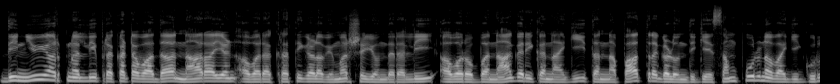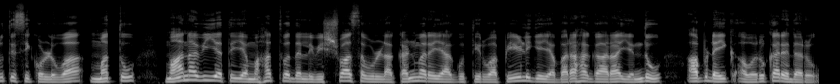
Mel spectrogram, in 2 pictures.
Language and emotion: Kannada, neutral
